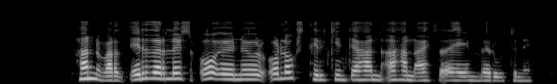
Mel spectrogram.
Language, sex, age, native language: Icelandic, female, 30-39, Icelandic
